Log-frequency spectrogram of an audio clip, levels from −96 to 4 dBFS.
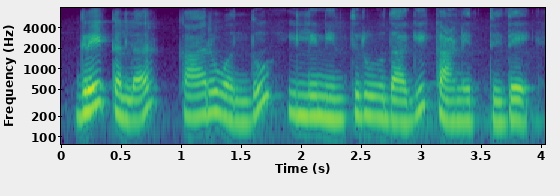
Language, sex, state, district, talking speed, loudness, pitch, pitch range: Kannada, female, Karnataka, Bangalore, 105 wpm, -20 LUFS, 195 Hz, 175-220 Hz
